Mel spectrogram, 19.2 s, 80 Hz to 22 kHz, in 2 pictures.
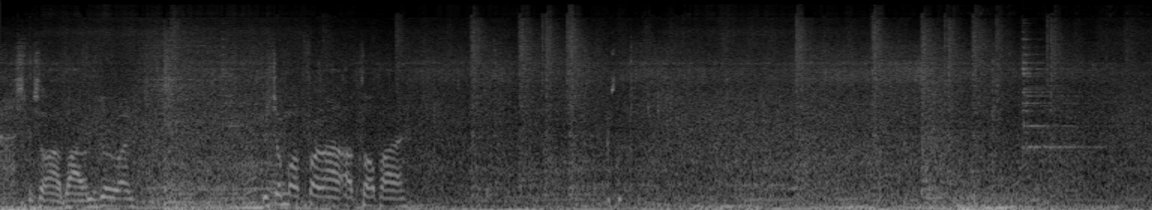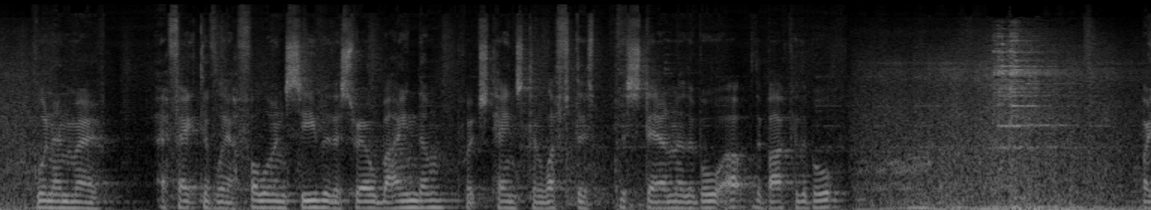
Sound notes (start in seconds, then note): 3.5 dramatic music; 5.6 boat engine revving; 17.3 dramatic music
